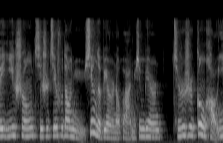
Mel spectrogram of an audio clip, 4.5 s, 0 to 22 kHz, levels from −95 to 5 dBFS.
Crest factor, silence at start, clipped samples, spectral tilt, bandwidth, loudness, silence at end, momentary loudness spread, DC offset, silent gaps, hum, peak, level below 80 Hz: 18 dB; 0 s; under 0.1%; -3 dB/octave; 12.5 kHz; -35 LUFS; 0 s; 7 LU; under 0.1%; none; none; -18 dBFS; -80 dBFS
